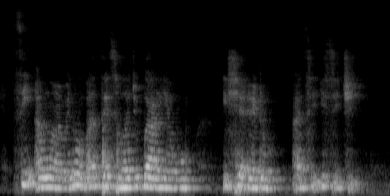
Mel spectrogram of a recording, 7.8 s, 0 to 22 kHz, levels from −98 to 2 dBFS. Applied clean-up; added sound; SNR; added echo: none; none; none; reverberation time 0.9 s.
